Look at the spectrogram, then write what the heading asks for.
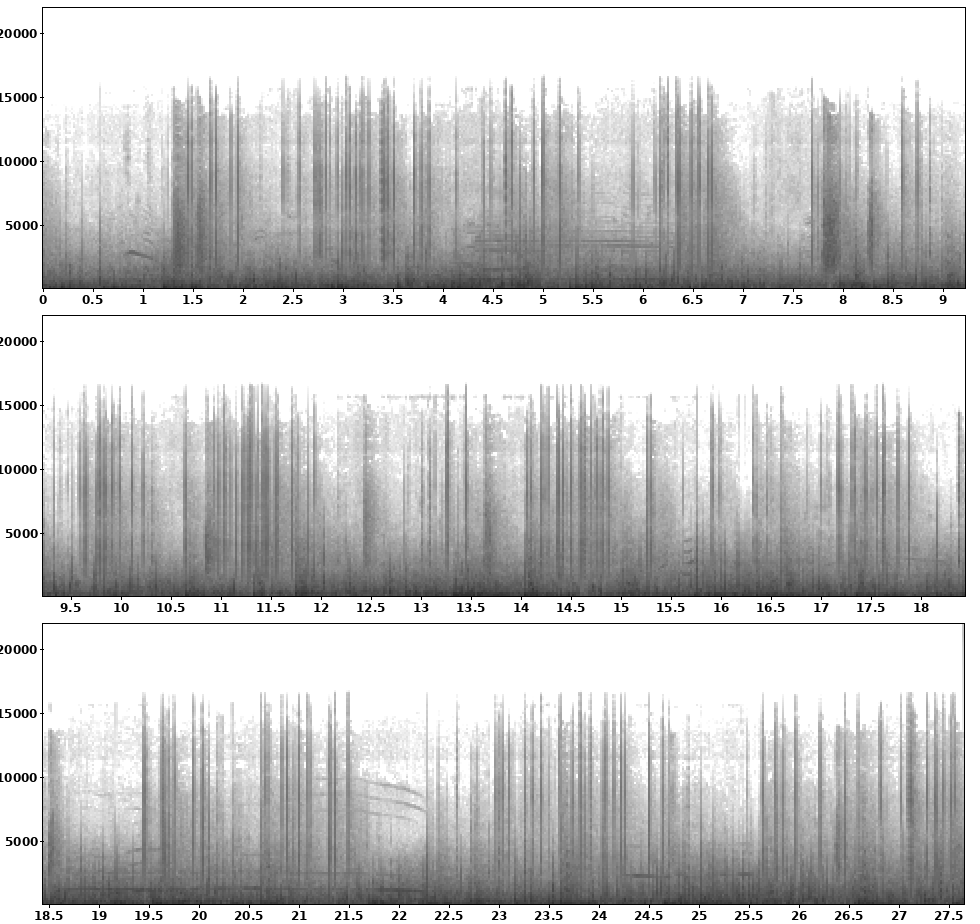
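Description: A dense, continuous barrage of New Year fireworks going off all at once: countless overlapping bangs and crackles with no break. A few faint gliding whistles run through it.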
